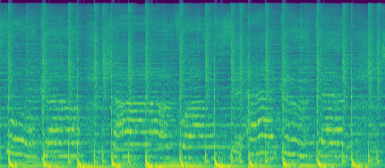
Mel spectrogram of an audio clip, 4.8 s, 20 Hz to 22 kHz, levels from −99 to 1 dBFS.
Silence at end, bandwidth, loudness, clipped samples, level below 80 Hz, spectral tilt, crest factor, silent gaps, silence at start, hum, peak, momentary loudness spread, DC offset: 0 s; over 20 kHz; -11 LUFS; 0.4%; -14 dBFS; -5 dB/octave; 10 dB; none; 0 s; none; 0 dBFS; 2 LU; under 0.1%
